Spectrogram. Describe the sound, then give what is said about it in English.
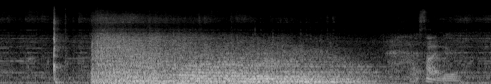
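A sharp crack is followed by a loud, roaring explosion sound effect for a high-explosive grenade that rumbles for about three seconds before fading, and a voice speaks briefly near the end. “That was a big explosion.”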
